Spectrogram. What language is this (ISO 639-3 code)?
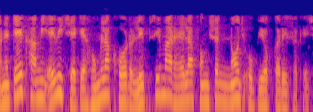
guj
